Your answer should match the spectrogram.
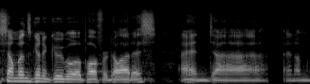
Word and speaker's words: Epaphroditus: Paul's writing, the reason why Paul is writing is, I'm going to get this name wrong, Epaphroditus. Did I get that right, Reese? No, he did, yes.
